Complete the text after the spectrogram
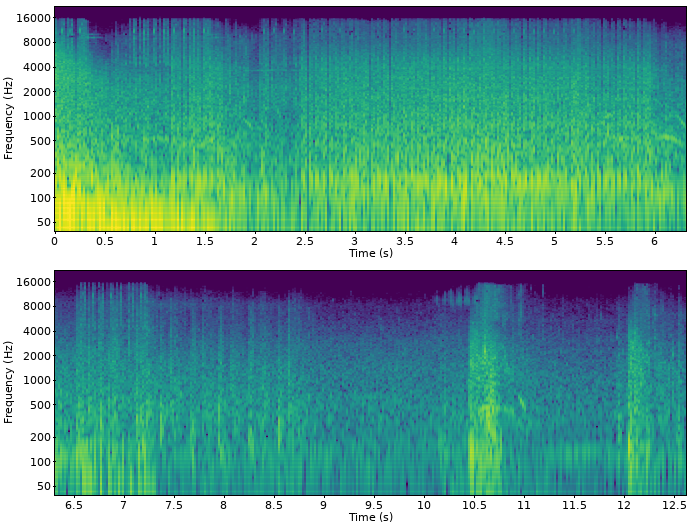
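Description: Footsteps tread quickly over grass and gravel.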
